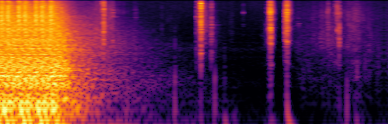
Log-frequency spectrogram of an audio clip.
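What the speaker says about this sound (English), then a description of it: "Okay, so hip firing" A custom machine gun is hip-fired in the NeoFPS shooter game: a dense rapid burst at the start tails off, then a few sharp isolated clicks and cracks follow in near silence.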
